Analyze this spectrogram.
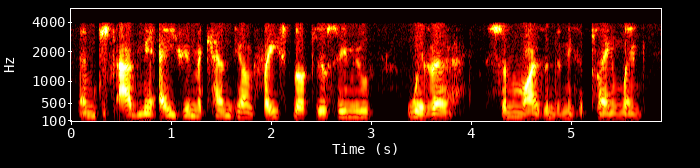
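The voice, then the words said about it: Speaks with a noticeable accent. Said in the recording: “I just love your accent.”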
